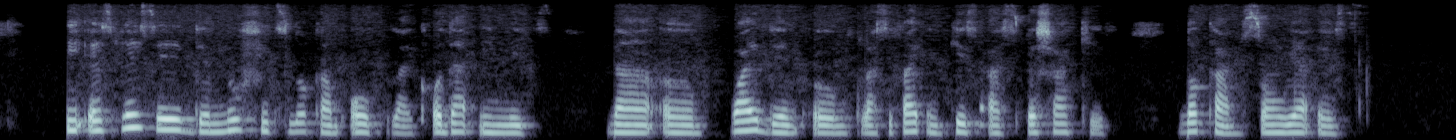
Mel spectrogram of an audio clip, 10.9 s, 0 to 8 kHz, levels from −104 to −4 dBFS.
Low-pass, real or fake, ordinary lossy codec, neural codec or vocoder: 7.2 kHz; real; none; none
